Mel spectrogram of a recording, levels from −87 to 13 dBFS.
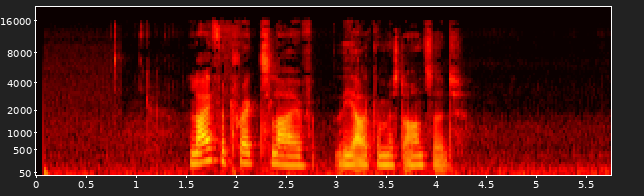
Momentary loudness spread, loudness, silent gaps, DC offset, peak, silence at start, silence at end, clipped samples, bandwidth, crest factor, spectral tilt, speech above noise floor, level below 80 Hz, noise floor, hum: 24 LU; -26 LUFS; none; under 0.1%; -6 dBFS; 0.1 s; 0.85 s; under 0.1%; 16.5 kHz; 24 dB; -4.5 dB/octave; 28 dB; -54 dBFS; -54 dBFS; none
